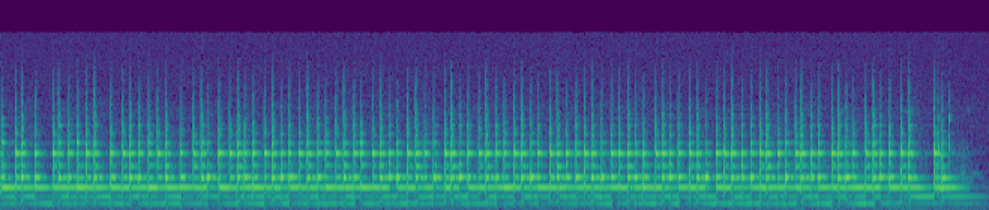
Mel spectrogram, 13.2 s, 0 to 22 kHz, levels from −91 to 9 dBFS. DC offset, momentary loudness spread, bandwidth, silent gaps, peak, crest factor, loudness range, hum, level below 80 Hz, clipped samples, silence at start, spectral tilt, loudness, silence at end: under 0.1%; 1 LU; 11 kHz; none; -6 dBFS; 12 dB; 0 LU; none; -56 dBFS; under 0.1%; 0 s; -6.5 dB/octave; -17 LUFS; 0.15 s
